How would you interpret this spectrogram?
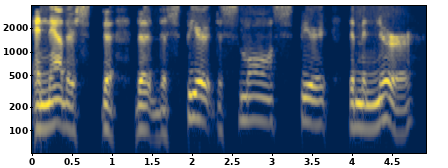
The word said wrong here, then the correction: menorah: My brother Shamar told me how to say this, but I tell you, I can't. Menorah. Menorah, that's it.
